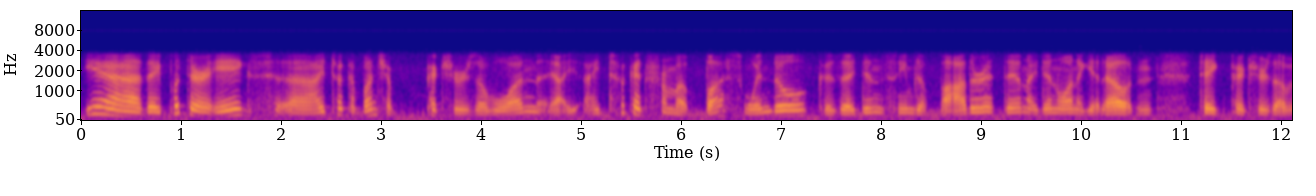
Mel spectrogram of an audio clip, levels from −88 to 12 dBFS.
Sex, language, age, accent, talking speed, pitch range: male, English, 50-69, American, 200 wpm, 120-155 Hz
